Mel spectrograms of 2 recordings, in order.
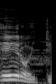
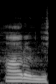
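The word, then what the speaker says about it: Aloy: プレイステーション、まあプレイステーション 3 のドラゴンズドグマも面白かったですけれども、あれ以上になんかハマりましたね。すごい、主人公のキャラクターエイロイちゃん、日本語ではアーロイって書いてますけど、発音は英語の発音はエイロイっていう、多分とはそのままカタカナでエイロイって書くとエロイっていう風に見えるからアーロイにしたのかなって気はしますけれども、主人公の女の子、実はオランダの女優さんがモデルらしいんですね。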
